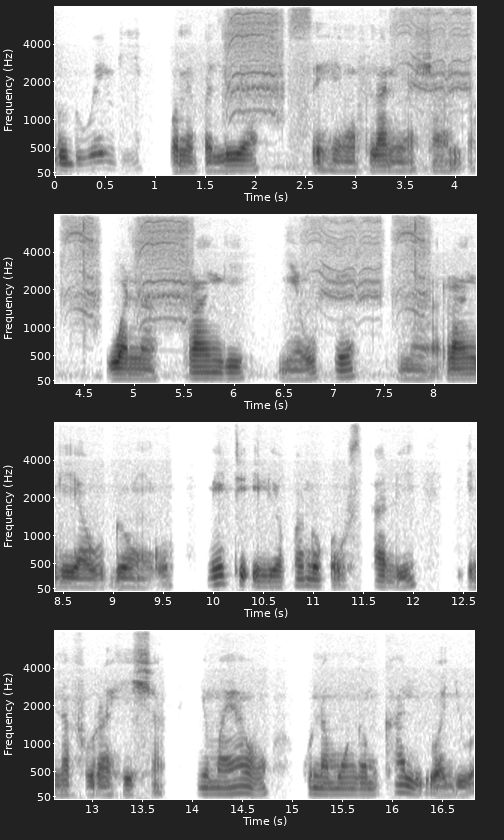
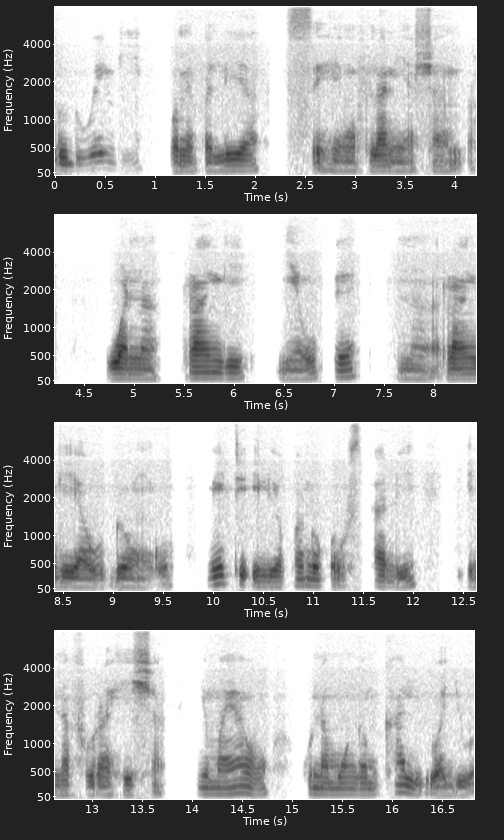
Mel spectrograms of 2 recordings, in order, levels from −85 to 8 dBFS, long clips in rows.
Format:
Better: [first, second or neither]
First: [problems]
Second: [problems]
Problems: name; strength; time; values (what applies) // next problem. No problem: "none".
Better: second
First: background sound (Camera); 13 dB below the speech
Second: none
